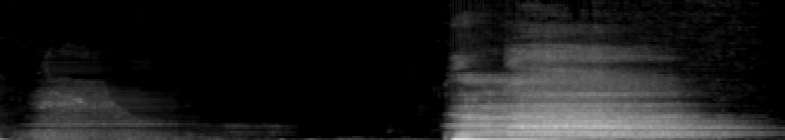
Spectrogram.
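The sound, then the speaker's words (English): A group breathes together: a faint, airy inhale, a short quiet pause, then a loud, long, breathy exhale that lasts several seconds before fading. “So how about we take a big inhale and exhale and we'll say aloha.”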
